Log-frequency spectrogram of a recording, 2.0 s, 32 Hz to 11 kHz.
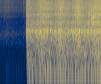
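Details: Kubota D600 diesel swapped into a Case 220 hydraulic-drive mower tractor (16.5 hp), warm, not a full cold start: silence, then catches and settles straight into a steady, even idle with no knocks or misses; normal idle.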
